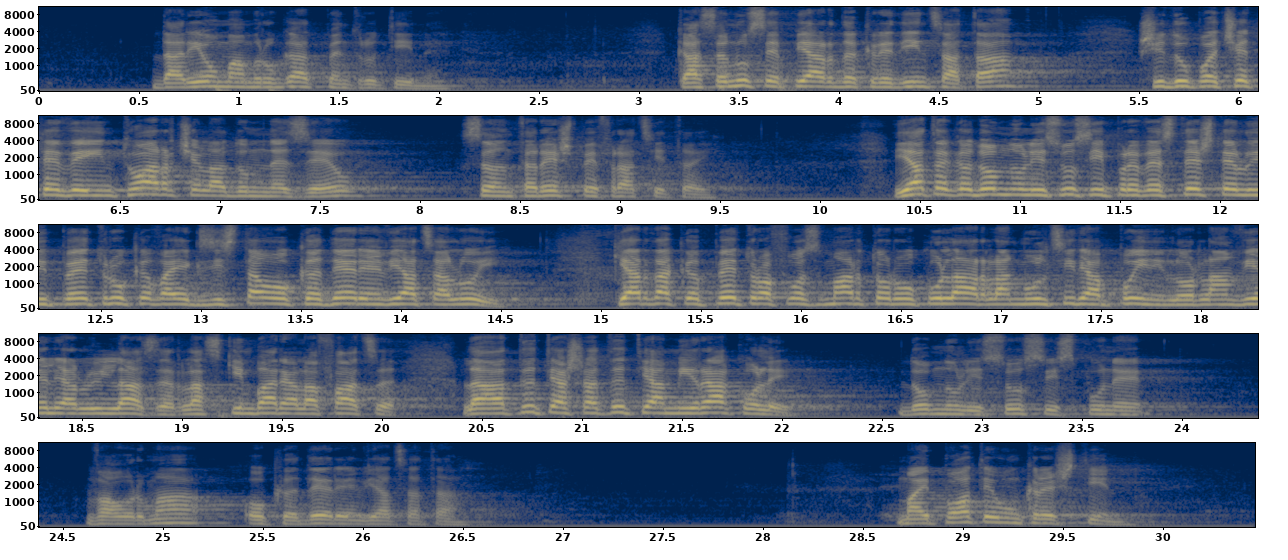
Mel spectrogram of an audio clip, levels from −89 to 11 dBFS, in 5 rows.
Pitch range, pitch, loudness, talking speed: 160-210 Hz, 190 Hz, -21 LUFS, 160 wpm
